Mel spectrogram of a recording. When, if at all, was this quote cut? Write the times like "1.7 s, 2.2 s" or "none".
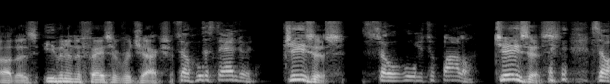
2.0 s, 4.1 s

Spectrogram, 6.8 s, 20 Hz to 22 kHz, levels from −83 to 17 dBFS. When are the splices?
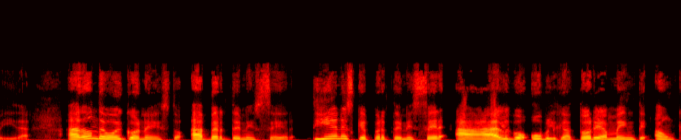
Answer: none

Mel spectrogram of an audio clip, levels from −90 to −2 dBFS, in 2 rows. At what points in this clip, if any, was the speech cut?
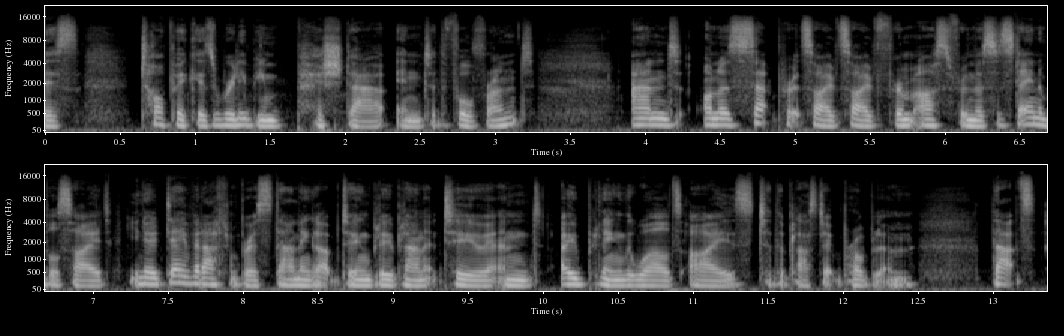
5.3 s, 7.2 s

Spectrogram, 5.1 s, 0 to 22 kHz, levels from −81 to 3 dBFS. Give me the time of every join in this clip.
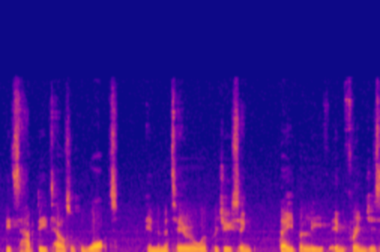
none

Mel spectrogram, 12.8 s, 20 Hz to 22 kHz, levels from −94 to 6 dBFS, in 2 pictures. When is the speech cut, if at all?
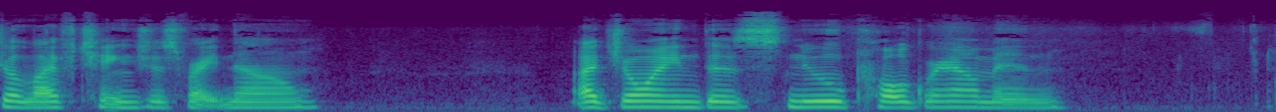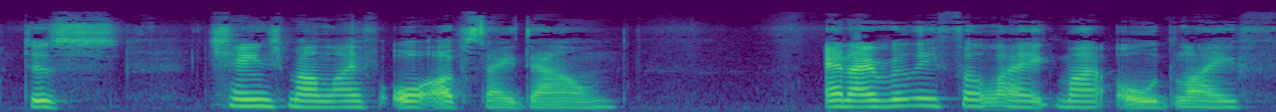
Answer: none

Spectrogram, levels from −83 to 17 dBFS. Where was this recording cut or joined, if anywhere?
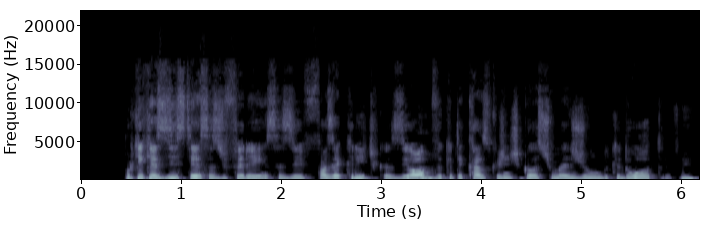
3.7 s

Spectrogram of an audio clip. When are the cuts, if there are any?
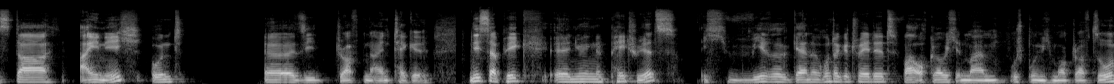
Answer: none

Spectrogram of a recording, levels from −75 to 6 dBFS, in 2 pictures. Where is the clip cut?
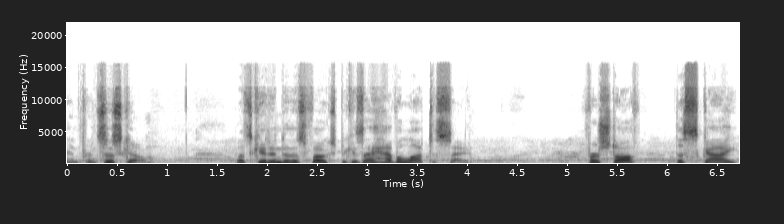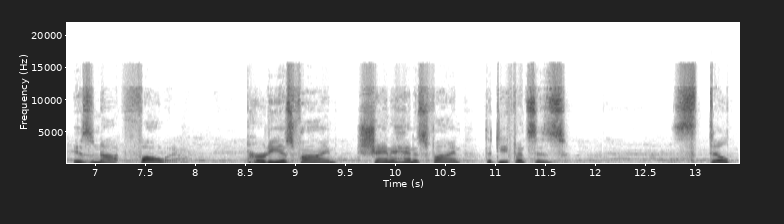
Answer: none

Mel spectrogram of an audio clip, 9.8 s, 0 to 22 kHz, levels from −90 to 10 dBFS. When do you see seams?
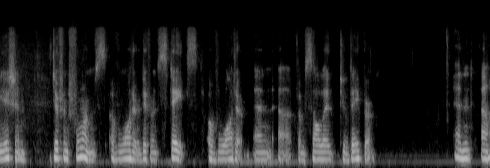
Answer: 1.0 s, 4.1 s, 5.0 s, 6.7 s

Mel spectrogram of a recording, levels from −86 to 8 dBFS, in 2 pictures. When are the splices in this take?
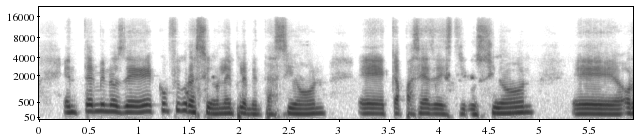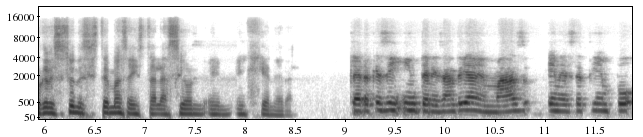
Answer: none

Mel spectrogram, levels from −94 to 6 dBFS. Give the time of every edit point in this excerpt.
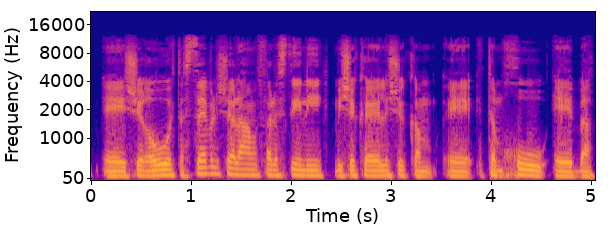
2.4 s

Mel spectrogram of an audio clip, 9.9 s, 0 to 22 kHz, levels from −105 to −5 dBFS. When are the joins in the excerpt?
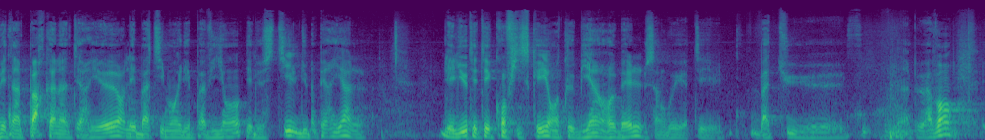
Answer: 2.5 s, 3.1 s, 4.7 s, 5.6 s, 6.4 s, 6.9 s

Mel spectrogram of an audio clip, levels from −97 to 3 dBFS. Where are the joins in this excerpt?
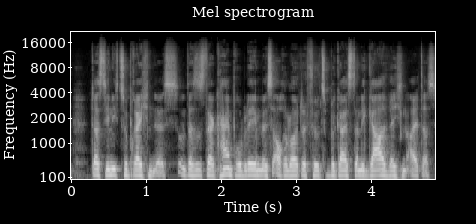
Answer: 2.8 s

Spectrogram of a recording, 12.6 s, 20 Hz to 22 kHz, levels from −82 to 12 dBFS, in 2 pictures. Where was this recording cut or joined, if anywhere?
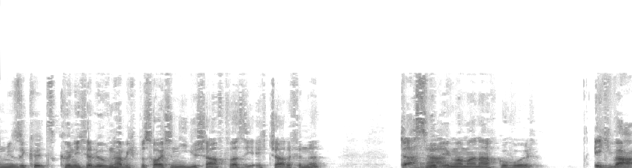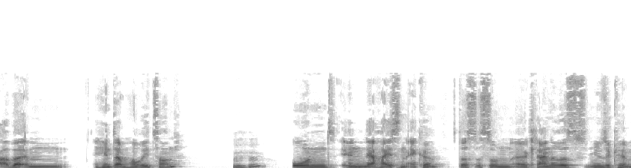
none

